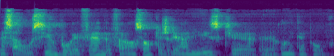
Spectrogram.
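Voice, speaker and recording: A man talks with ordinary pitch variation. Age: 40s. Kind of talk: testimony. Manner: hesitant fillers.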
